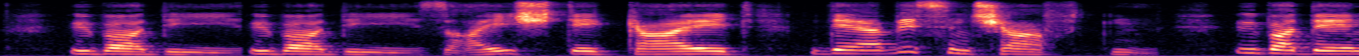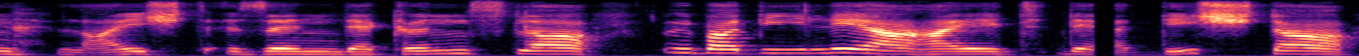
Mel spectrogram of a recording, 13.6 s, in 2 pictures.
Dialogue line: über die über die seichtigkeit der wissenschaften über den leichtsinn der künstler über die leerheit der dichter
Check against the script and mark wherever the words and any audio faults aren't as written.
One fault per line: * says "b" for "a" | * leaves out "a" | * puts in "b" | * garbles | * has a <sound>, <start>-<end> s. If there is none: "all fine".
* has a dropout, 12.3-12.4 s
